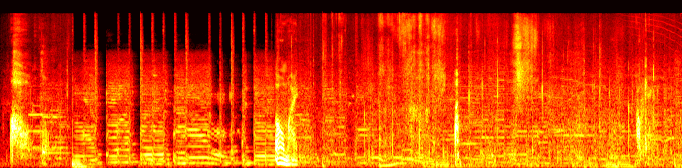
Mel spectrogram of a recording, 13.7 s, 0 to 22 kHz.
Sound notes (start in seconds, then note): 1.5 rock music; 9.0 Steve gasps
